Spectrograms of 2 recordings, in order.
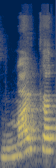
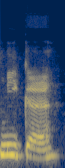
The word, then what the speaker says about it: Mica: sandra hauregi schwapitz and today our guest is micah welcome micah how are you today good good good good it's it's nyca but it's pronounced mika mika yes yes yes how are you doing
